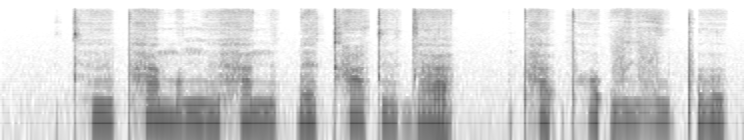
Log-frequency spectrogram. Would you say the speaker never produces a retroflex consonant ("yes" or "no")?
yes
